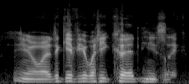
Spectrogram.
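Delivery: normal talking voice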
